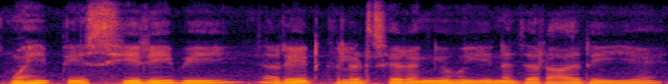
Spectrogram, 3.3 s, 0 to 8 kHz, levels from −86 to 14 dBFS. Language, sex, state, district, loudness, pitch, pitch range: Hindi, male, Chhattisgarh, Raipur, -14 LUFS, 160 Hz, 155-165 Hz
